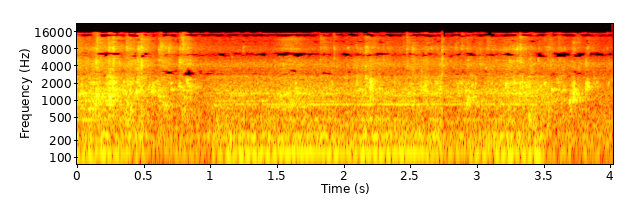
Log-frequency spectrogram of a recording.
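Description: A mini automatic washing machine fills with more water, giving a steady, close rushing and gurgling flow with a low pump hum throughout.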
